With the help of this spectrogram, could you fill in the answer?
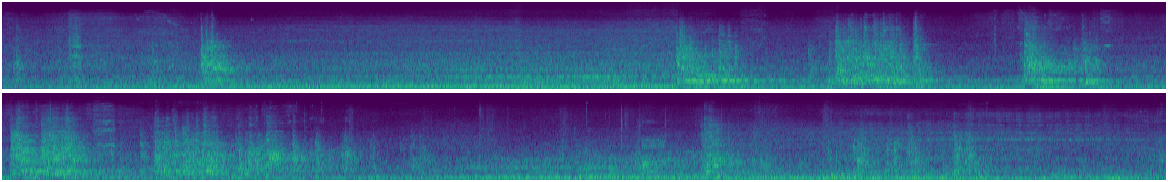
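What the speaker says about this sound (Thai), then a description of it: "เครื่องจักรกำลังทำงานอยู่" Heavy machinery works at an agricultural project site in Nong Leng Sai, Mae Chai district, Phayao, Thailand, with a steady loud mechanical drone, ratcheting and grinding clatter, and repeated heavier bursts and clanks throughout.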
